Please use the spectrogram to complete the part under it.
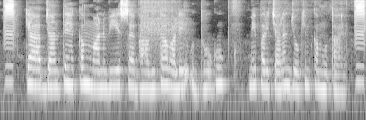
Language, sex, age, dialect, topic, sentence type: Hindi, female, 18-24, Kanauji Braj Bhasha, banking, statement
